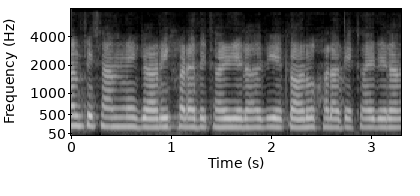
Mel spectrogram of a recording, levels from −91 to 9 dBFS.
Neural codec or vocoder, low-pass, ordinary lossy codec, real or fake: codec, 24 kHz, 1 kbps, SNAC; 7.2 kHz; none; fake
